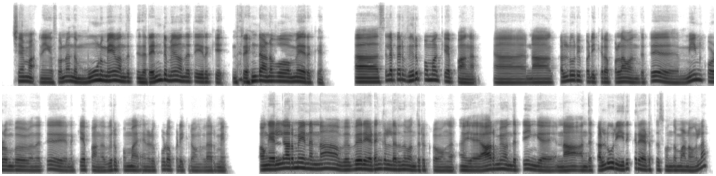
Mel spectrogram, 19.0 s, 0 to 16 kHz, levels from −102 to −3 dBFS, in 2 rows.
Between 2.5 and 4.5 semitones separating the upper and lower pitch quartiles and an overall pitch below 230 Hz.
No: average, 4.9 semitones; low, 135 Hz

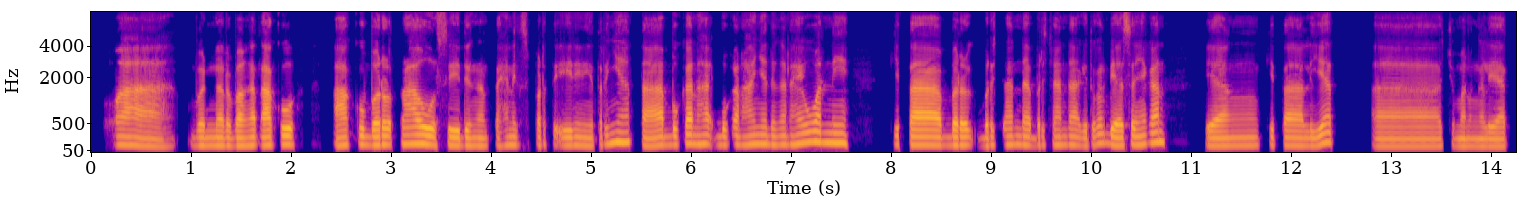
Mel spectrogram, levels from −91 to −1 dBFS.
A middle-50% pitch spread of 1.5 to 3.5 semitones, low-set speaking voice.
Yes: narrow, 2.6 semitones; low, 125 Hz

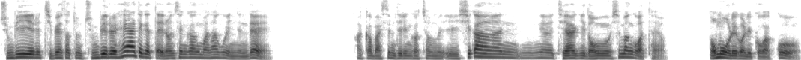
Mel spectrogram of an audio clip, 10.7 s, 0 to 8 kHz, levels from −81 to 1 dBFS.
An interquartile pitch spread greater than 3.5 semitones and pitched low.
Yes: wide, 5.4 semitones; low, 125 Hz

